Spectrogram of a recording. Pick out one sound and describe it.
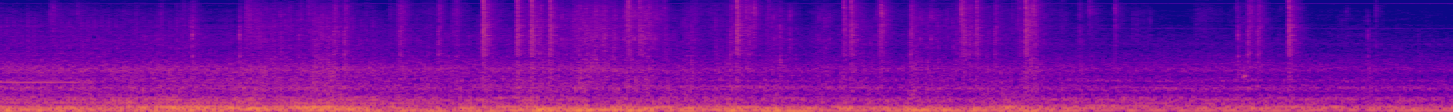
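A bus rattles and clicks over bumps.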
